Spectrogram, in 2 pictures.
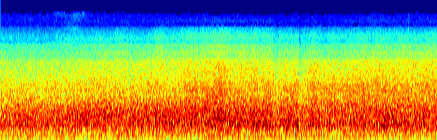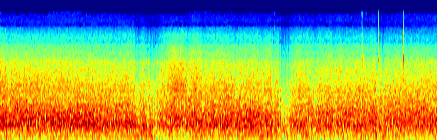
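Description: Ocean surf breaking on a sandy beach: a continuous rush of water that swells about four seconds in and eases briefly twice near the end, with wind on the microphone.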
